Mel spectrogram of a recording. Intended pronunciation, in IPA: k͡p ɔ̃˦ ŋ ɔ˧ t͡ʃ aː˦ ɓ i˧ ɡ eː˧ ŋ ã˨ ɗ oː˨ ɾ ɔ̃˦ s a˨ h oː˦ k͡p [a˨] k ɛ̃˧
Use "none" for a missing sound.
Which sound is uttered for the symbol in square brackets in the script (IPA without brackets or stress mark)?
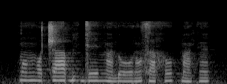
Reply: ã˨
